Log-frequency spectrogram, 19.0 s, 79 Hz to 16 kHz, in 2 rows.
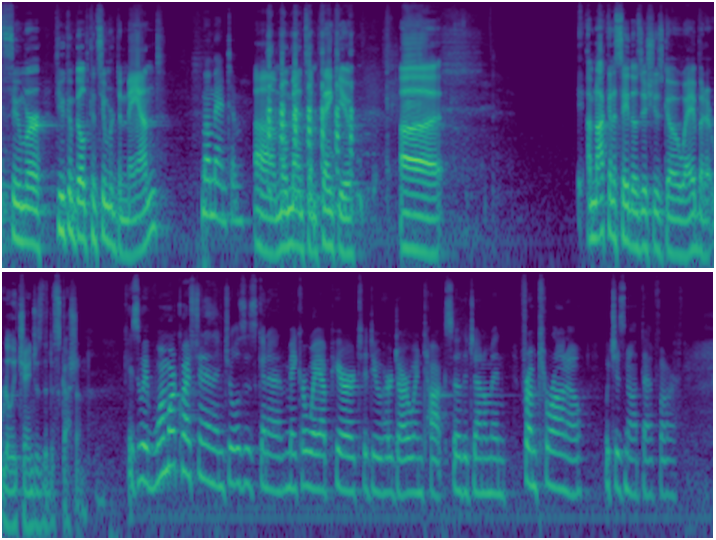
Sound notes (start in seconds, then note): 3.4 laughter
